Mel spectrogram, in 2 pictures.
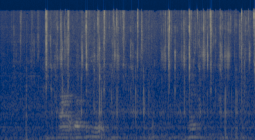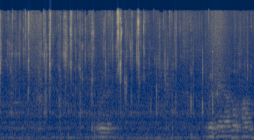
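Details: A male Maltese dog, Jamong, chews duck neck bones indoors. Quick crunching and wet gnawing, about three bites a second, while a person talks softly over it at intervals.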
